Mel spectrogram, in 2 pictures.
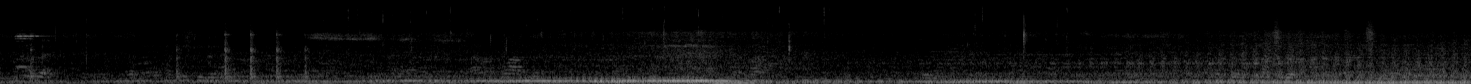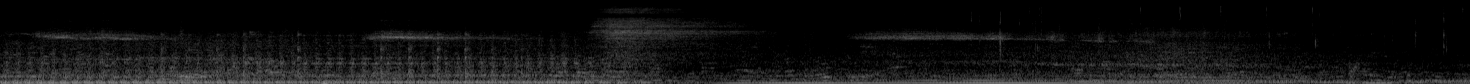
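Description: Hands rub and squelch wet lather on skin close by.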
